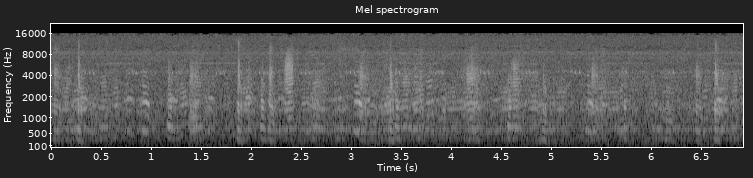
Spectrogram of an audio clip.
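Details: Magpie geese perched in trees, a flock keeping up a dense, overlapping chorus of nasal, resonant honks with no clear pauses.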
